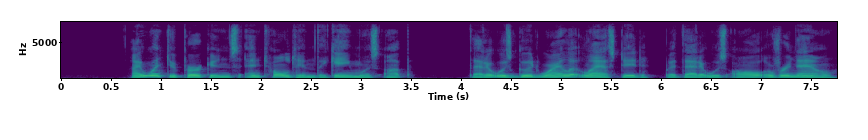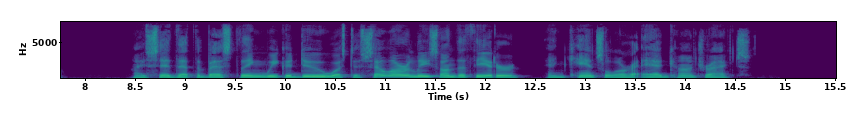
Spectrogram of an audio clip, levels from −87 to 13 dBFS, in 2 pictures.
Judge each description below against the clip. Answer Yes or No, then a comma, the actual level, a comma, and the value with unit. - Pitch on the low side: Yes, low, 115 Hz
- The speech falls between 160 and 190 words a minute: Yes, average, 180 wpm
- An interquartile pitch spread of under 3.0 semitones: No, average, 4.9 semitones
